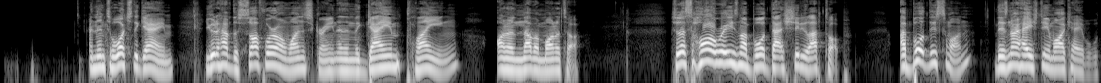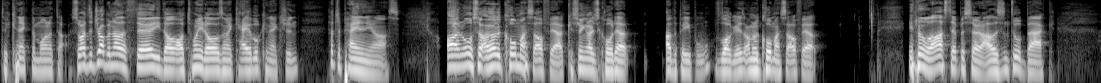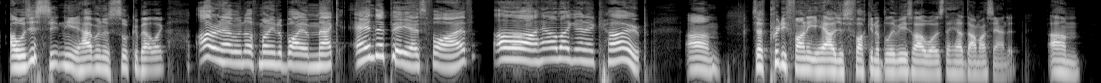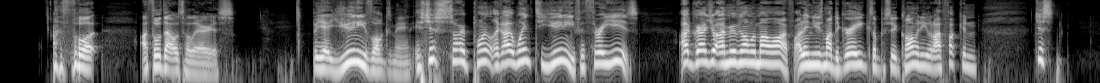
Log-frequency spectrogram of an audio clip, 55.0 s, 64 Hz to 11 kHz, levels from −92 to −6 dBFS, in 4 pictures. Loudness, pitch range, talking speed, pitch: -19 LUFS, 140-205 Hz, 200 wpm, 165 Hz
